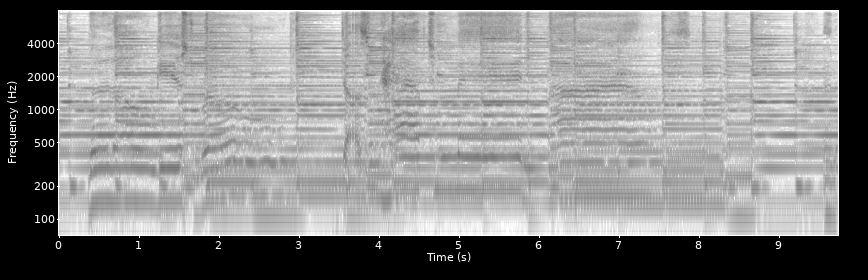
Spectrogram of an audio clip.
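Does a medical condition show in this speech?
No.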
